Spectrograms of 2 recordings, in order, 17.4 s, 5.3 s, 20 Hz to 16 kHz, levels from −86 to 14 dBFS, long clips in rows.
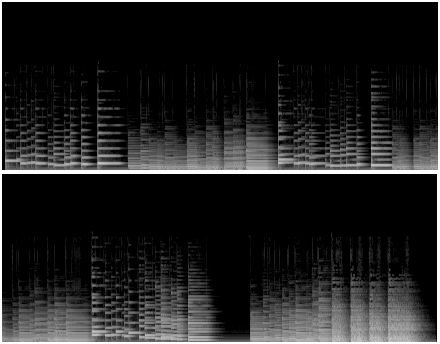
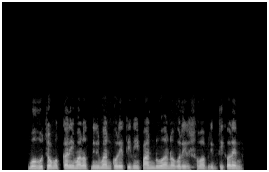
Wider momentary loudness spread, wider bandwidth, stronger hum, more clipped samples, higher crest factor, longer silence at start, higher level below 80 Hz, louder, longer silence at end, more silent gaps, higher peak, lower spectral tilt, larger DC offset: first, 13 LU vs 7 LU; first, 8.4 kHz vs 6 kHz; neither; neither; about the same, 20 dB vs 16 dB; second, 0.05 s vs 0.55 s; first, -34 dBFS vs -62 dBFS; about the same, -20 LUFS vs -18 LUFS; second, 0.25 s vs 0.5 s; neither; about the same, 0 dBFS vs -2 dBFS; about the same, -8 dB/octave vs -9 dB/octave; neither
